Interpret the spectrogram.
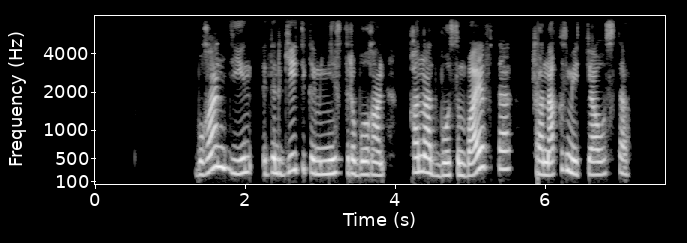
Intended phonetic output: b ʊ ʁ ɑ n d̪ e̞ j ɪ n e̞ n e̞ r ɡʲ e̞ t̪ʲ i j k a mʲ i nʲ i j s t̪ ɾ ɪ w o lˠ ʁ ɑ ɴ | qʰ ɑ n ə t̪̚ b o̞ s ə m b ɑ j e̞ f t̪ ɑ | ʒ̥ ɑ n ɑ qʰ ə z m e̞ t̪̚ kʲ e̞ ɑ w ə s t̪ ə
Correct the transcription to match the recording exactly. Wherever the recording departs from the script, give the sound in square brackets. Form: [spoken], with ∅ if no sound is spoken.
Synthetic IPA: b ʊ ʁ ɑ n d̪ e̞ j ɪ n e̞ n e̞ r ɡʲ e̞ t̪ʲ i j k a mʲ i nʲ i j s t̪ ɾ ɪ [b] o lˠ ʁ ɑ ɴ | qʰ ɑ n [ɑ] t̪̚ b o̞ s ə m b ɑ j e̞ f t̪ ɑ | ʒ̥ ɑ n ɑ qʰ ə z m e̞ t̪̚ kʲ e̞ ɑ w ə s t̪ ə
